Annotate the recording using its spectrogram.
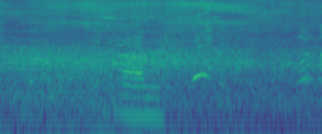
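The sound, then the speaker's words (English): A city bus rumbles past on a busy street, its engine hum swelling in the middle, followed by a brief high brake squeal over steady surrounding traffic noise. “I saw another bus, and I was hoping that would be another one of the lines that goes to the train station.”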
